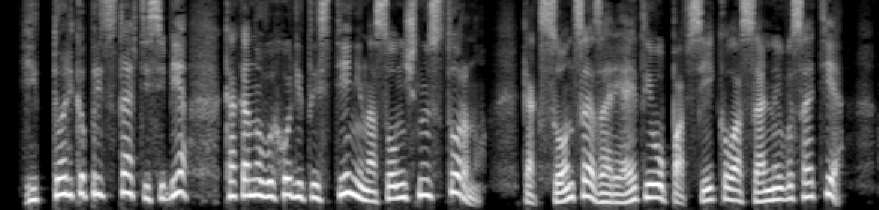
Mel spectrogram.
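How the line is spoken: Exclamation. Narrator (Russian): воскликнул Хуахуа

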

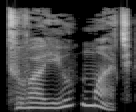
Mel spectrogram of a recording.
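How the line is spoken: Breathless exclamation. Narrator (Russian): выдохнула Саша

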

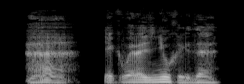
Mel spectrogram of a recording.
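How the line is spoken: Quiet. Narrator (Russian): тихо сказал он

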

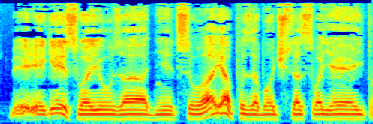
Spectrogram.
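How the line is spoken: Grumbling rhino. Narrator (Russian): проворчал носорог

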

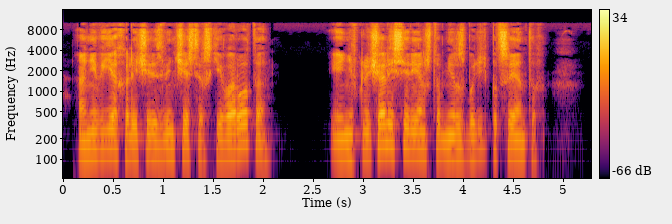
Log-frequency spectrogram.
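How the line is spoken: Calm, pale answer. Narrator (Russian): Побледнев, как полотно, Мэри Тейлор спокойно ответила

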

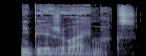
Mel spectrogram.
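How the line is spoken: Soft. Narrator (Russian): мягко сказал Лонли Локли

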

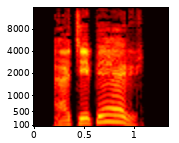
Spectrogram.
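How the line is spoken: Triumphant ringing proclamation. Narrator (Russian): победно звенящим голосом провозгласила она

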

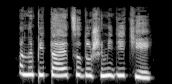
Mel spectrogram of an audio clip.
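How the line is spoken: Squeaky child's voice. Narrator (Russian): пропищал какой-то мелкий

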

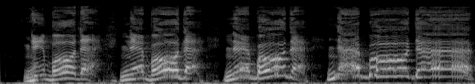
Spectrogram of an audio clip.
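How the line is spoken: Shrieking. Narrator (Ukrainian): Крічер уже просто верещав

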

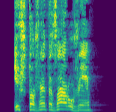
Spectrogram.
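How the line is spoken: Sharp question. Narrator (Russian): резко спросила Амбридж

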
